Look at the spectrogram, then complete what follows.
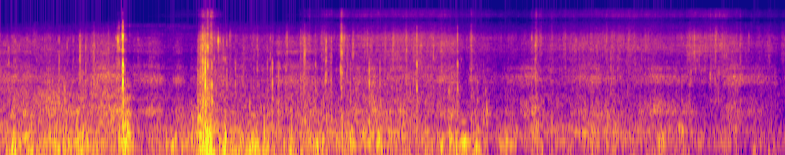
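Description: Mountain bike riding fast down a dirt trail covered in dry leaves: steady tyre rumble and wind on the microphone, with sharp knocks and rattles from the bike over bumps. The two loudest come about one and two seconds in.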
